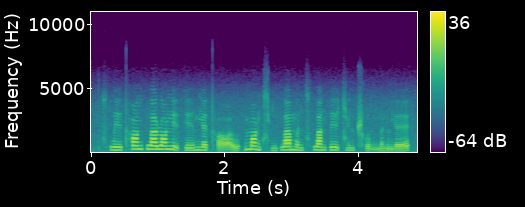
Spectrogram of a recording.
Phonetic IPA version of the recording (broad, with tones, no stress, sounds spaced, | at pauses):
t͡sʰ w e˧˥ ɪ̯ t̪ʰ ɑ˥ ŋ k w ä˥ ɻ ɑ˥ ŋ ḛ˨˩ ɪ̯ k e˧˥ ɪ̯ m j ɛ˥˩ t̪ʰ ɑ̰˨˩˦ ʊ̯ | m ɑ˥˩ ŋ t͡ɕʰ i˩ ŋ p w ä˥ m ə˧˥ n t͡sʰ w a˥˧ n p e˥˩ ɪ̯ t͡ɕ y˧˥ n ʈ͡ʂʰ ɤ̰˨˩ ŋ n̪ ə˥˩ n l j ɛ˧˥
